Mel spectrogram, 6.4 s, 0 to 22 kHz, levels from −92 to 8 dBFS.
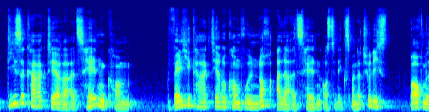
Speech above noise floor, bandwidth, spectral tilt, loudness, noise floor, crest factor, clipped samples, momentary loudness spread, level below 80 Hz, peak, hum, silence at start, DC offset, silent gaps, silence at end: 25 dB; 17 kHz; -4.5 dB/octave; -35 LUFS; -60 dBFS; 20 dB; under 0.1%; 8 LU; -72 dBFS; -14 dBFS; none; 0.05 s; under 0.1%; none; 0 s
